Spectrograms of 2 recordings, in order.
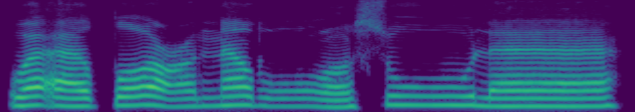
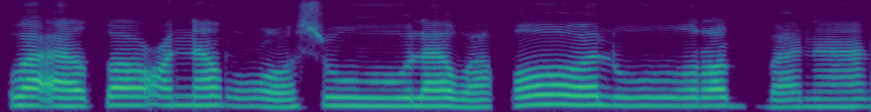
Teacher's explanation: Kalau di akhir dia tetap dibaca panjang. Tapi kalau kita lanjutkan, nggak panjang lagi. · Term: sifar mustatil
